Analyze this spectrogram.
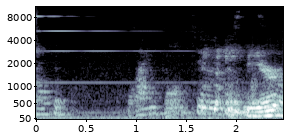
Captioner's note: bell dings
